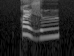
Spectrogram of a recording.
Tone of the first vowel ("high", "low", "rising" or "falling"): falling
